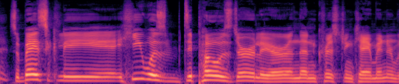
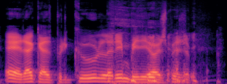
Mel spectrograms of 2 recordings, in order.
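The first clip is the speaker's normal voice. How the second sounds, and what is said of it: Put-on Danish accent. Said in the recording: “in his Danish accent, as you heard”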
